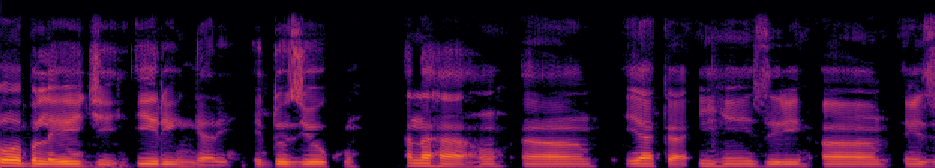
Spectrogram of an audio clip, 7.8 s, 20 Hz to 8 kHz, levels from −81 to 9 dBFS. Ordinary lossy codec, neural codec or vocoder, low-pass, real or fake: none; none; 7.2 kHz; real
